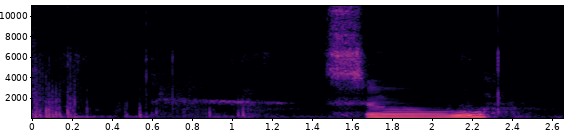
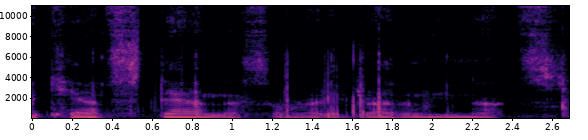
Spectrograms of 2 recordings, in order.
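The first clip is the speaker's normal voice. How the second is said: whispered annoyance; 4 semitones lower, 10 dB quieter, slower than usual. Real, not acted. Muttering annoyance at vertical video.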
